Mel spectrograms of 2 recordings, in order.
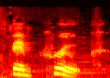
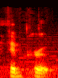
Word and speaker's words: Fibekruk: The Bone Trader, known as Fib Kruk, and that's spelled Fibekruk, Fib Kruk, has been stealing our children.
